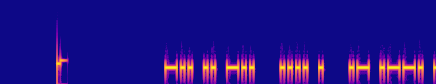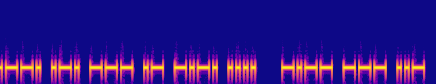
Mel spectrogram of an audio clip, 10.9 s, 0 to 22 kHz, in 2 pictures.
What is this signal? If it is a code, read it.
Morse code, heard as a keyed tone, about 25 wpm, 700 Hz. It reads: DID HE APPROACH YOU
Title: Sentences from Top 1000 Words - Review Part 6 - 25wpm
